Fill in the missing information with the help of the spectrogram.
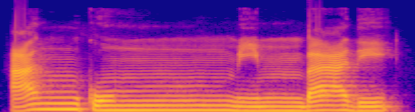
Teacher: টাকে স্পষ্ট আওয়াজে উচ্চারণ করবে যেমন লাল্লাকুম তাশকুরুন কিন্তু এখানে আনকুম এখানে মিম সুকুনের পর আবার মিম এসেছে তার মানে এখানে ইদগাম হয়েছে এখানে গুন্নার আশ্রয় নিয়ে পড়া হচ্ছে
